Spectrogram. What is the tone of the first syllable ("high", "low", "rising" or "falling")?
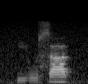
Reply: rising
